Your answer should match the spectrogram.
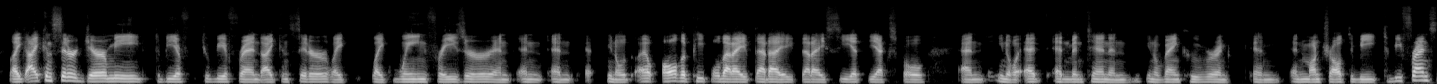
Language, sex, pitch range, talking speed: English, male, 115-140 Hz, 220 wpm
